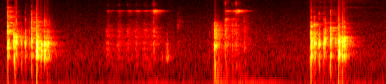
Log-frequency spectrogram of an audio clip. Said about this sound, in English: I'm going to drop one of my dice on the dice tower.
